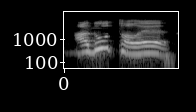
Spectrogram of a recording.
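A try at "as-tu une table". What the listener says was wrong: Atu tale. It's not adu. Atu, ta.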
